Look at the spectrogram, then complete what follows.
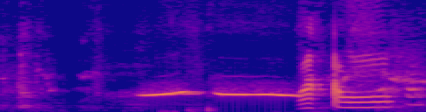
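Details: Green parrot, a pet bird, giving a long steady whistle that bends slightly upward then holds level, followed by harsh harmonic squawk-like notes; soft background noise in a small room.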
